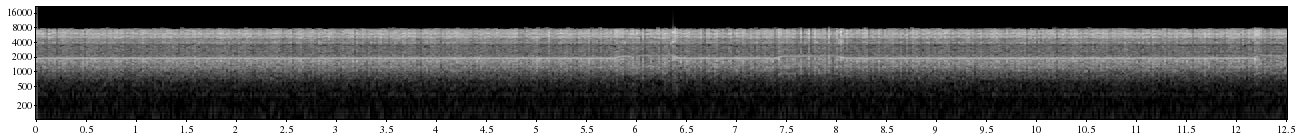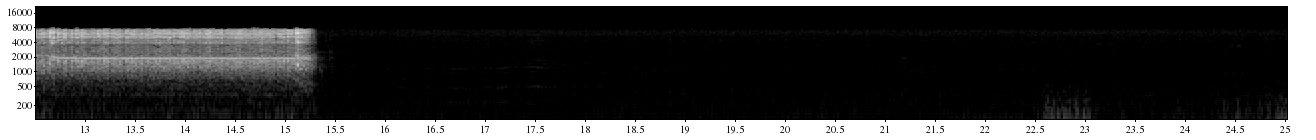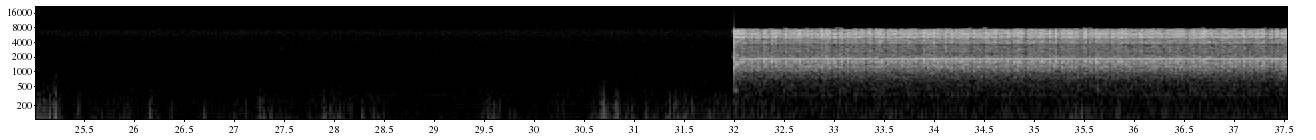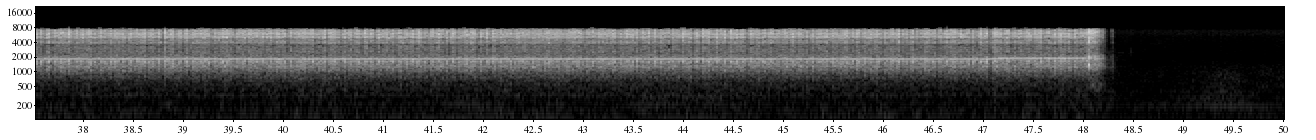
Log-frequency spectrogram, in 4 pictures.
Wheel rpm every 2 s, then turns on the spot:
110, 110, 110, 120, 110, 110, 120, 80, 0, 0, 0, 0, 0, 0, 0, 0, 90, 110, 110, 110, 110, 110, 110, 110, 20.
none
